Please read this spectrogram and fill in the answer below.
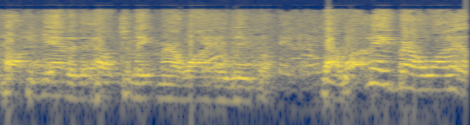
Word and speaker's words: marijuana: the Mexicans in their marijuana marijuana it even sound it's got a j but you say it like a w it's foreign it's scary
